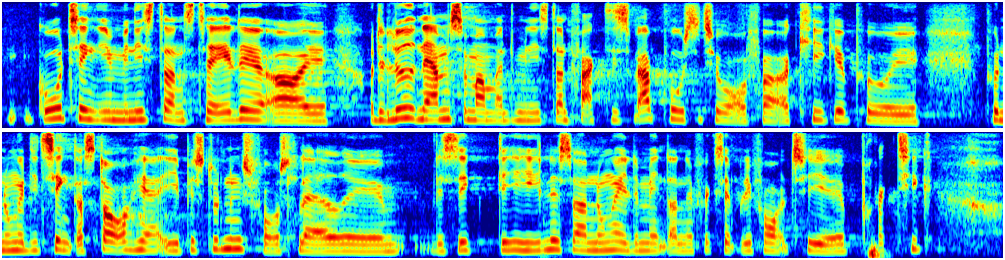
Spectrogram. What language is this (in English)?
Danish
